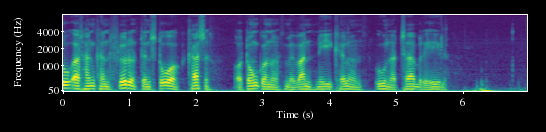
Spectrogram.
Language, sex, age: Danish, male, 62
